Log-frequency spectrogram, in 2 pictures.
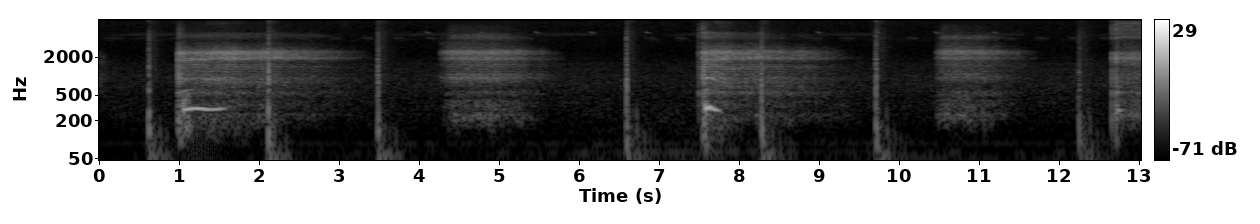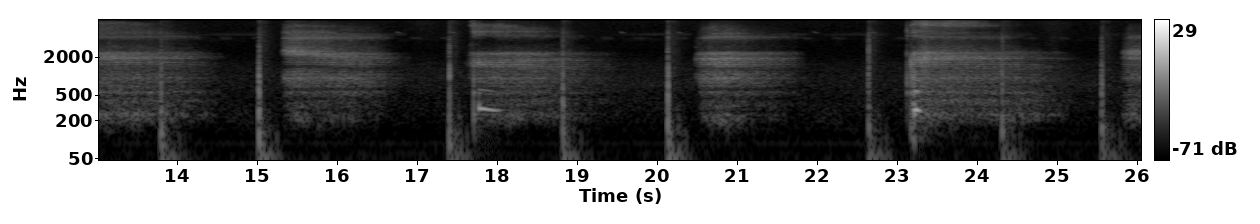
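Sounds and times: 
gentle back and shoulder massage on a futon: 0.6s - 4.2s, 4.9s - 16.0s, 16.8s - 18.0s, 20.0s - 20.5s, 22.6s - 25.9s.

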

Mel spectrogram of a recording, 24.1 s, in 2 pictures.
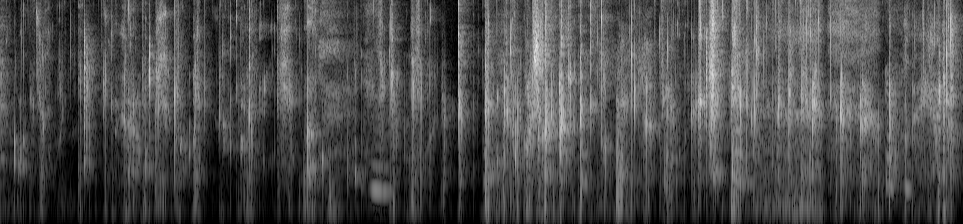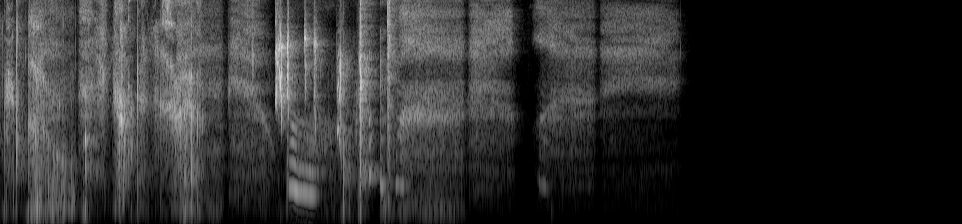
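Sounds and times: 
ear licking on both sides at once ASMR: 0.0s - 17.1s.

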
